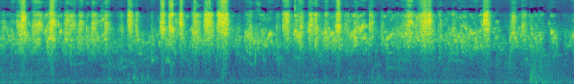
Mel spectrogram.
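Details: Loud morning chorus of budgerigars in an aviary at the end of the breeding season: dense rasping chatter and chirps from many birds, almost without a break.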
